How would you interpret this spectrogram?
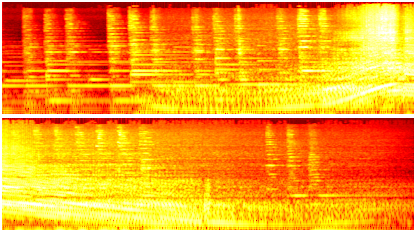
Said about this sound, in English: I can only imagine how satisfying it would be to be in a car that as it revs up and gets faster is making these perfectly pleasing intervals that everyone wants to listen to.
